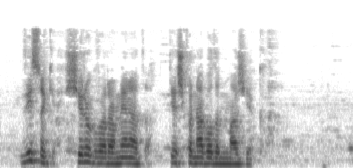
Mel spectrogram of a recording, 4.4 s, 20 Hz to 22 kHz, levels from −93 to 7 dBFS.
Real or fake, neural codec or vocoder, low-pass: real; none; 10.8 kHz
